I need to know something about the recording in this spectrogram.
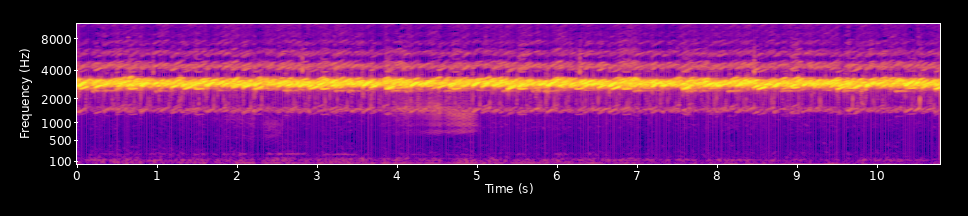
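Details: Many spring peepers call together at a frog pond after dark in early spring. Their high, insistent peeping merges into a constant bright whine, broken only by a short lower rasp in the middle.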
